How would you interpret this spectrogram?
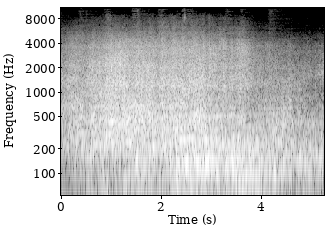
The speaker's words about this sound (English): That's an F-18 Super Hornet. And this is what one of them sounds like flying right over your house.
